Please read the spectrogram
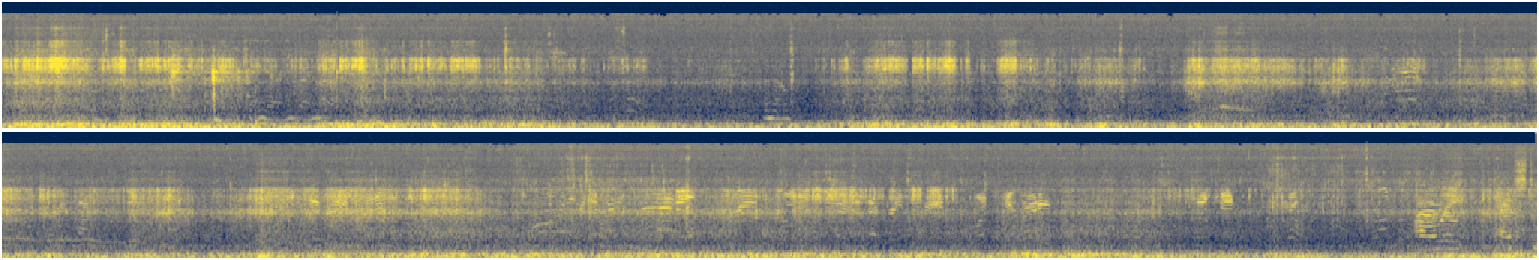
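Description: Wind buffeting the microphone of a camera mounted on a moving rowing shell: a steady low rumble, with a hiss of water and oar noise that swells and fades every few seconds.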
